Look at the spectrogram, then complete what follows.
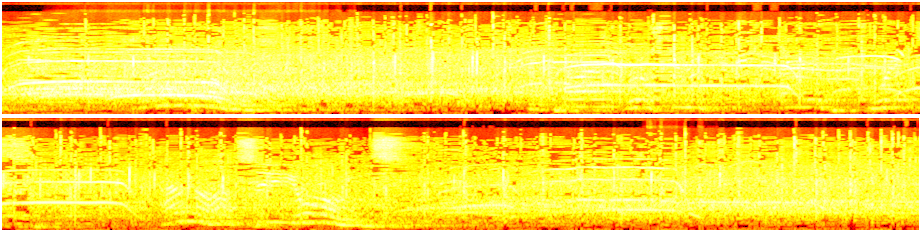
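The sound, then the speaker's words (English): A concert crowd claps steadily for itself at the end of a band's show, a dense, continuous wash of applause, with high whoops and shouted cheers rising over it, for about fourteen seconds. “We thank you, so give yourselves a big round of applause.”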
